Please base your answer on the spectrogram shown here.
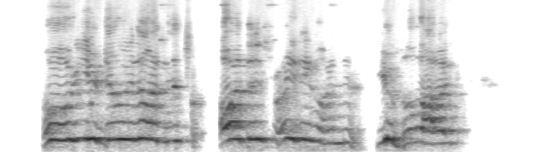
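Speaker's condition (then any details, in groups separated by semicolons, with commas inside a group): Cerebral palsy; nurse assists during recording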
